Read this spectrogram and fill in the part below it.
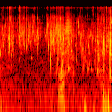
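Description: Dirty water trickles and flows down a small stream in a Mozambican community, a close, continuous burbling with small splashy drips.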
